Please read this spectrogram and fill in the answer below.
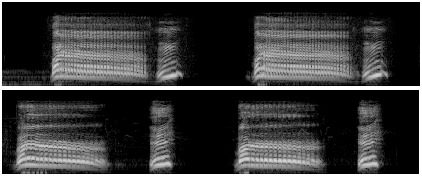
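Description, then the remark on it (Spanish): A honey hunter's voice repeats a call to communicate with honeyguide birds four times: a loud, rolling trill of about a second, each followed by a short rising grunt, with pauses between. “Así es como suenan los recolectores de miel al comunicarse con los pájaros.”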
